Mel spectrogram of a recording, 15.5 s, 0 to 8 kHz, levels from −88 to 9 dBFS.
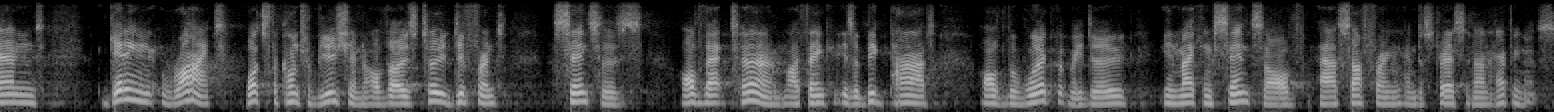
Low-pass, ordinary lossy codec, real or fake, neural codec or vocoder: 7.2 kHz; Opus, 16 kbps; fake; vocoder, 22.05 kHz, 80 mel bands, HiFi-GAN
